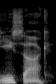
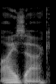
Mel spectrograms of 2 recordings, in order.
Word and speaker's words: Yisak: Even though his name is Yisak, these guys always pronounce it wrong and call him Isaac instead.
